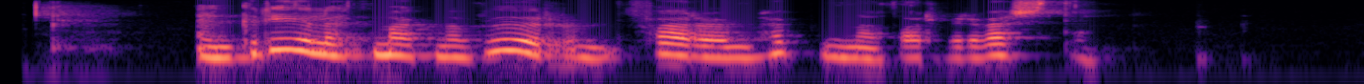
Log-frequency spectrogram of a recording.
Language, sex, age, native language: Icelandic, female, 30-39, Icelandic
